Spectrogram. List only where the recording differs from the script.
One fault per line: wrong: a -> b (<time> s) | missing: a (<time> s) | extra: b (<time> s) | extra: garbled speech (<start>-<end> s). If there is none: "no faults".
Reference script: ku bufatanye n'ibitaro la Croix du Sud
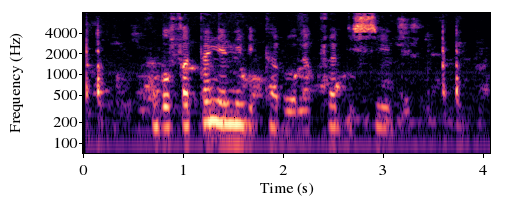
no faults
